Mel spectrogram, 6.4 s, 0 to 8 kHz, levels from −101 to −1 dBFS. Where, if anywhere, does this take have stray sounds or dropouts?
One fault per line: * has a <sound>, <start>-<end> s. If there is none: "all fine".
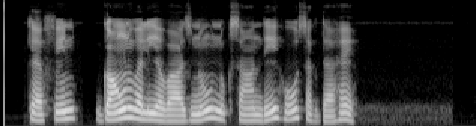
all fine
